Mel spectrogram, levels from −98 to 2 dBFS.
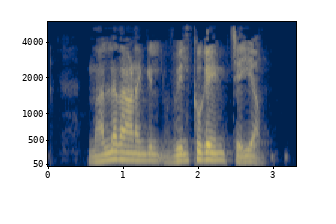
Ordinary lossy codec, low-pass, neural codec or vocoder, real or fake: MP3, 24 kbps; 5.4 kHz; none; real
